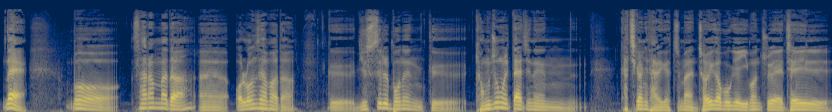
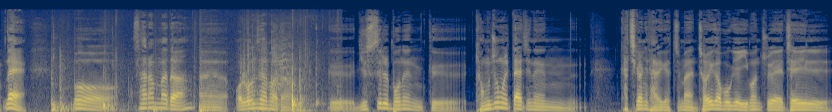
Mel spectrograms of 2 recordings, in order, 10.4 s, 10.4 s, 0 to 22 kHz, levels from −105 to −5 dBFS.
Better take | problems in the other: first | footsteps; loud; from 0.5 to 4 s; peak 3 dB above the speech

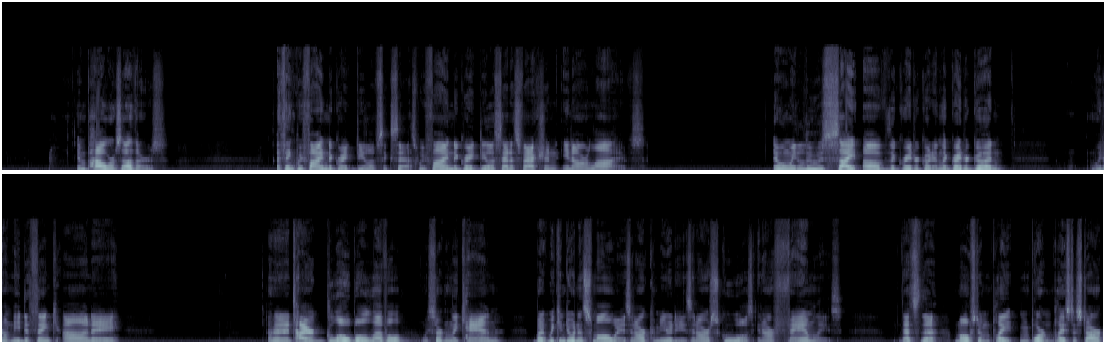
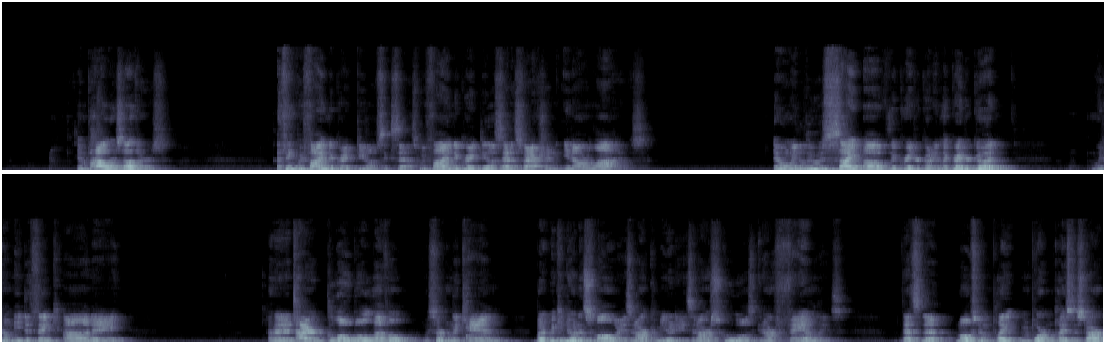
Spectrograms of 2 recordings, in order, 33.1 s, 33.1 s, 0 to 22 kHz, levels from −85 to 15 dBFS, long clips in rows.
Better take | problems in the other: first | room echo; slight; dies away in 0.5 s // off-mic speech; far

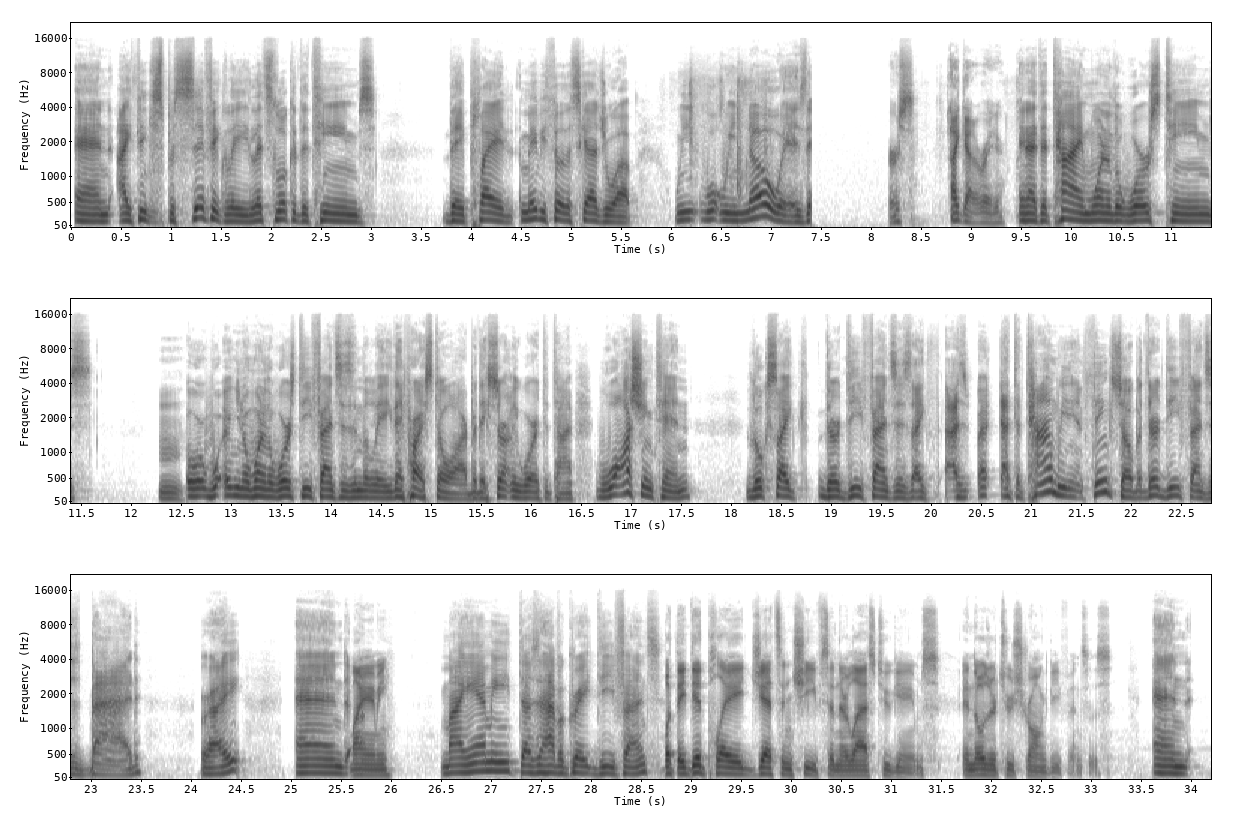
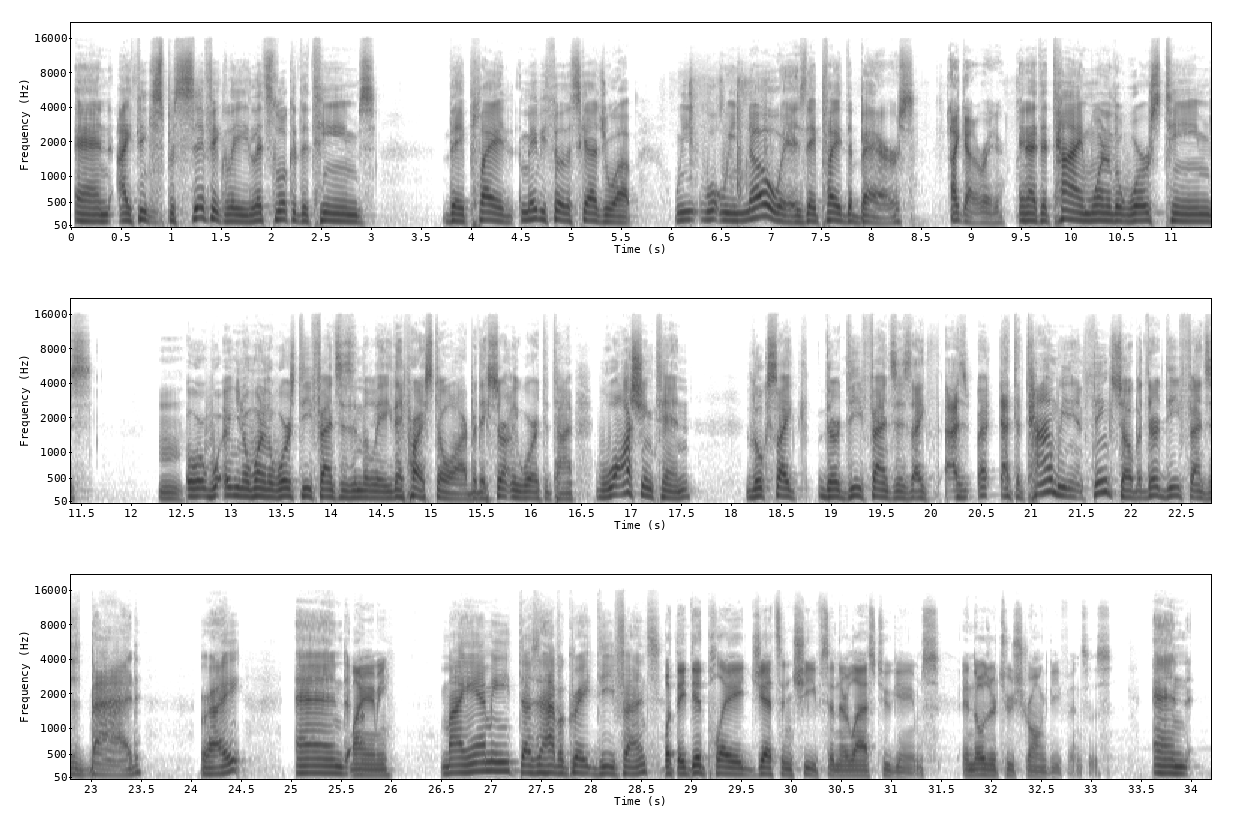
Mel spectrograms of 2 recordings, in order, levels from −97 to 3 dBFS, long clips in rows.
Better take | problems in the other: second | audio cutting out; at 7.5 s for 1 s

